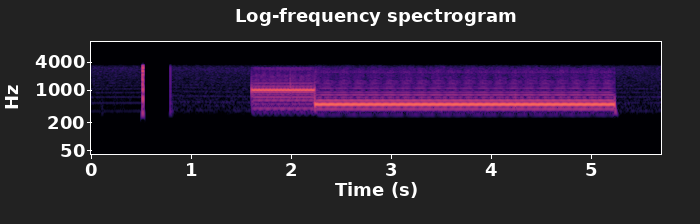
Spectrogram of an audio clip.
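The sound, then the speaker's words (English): Dispatch paging alert tones: two quick clicks, then a short, steady higher beep that drops into a long, lower sustained tone lasting a few seconds, loud and clean with no talking. “Get through to your standby for tones.”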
